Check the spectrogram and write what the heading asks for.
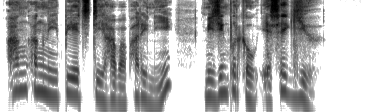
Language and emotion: Bodo, fearful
